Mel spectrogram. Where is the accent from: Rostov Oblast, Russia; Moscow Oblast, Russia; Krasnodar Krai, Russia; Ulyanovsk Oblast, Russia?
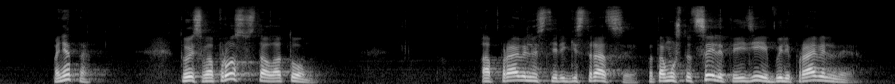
Moscow Oblast, Russia; мой муж, свадьба у нас, и мы сюда переехали, он здесь вот работает. А так вообще-то я из Подмосковья.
